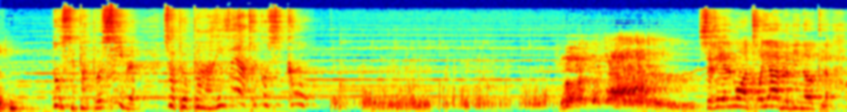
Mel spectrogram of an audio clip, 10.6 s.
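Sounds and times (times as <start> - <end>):
speech: 0.0 - 4.8, 8.8 - 10.5
stomach gurgling: 4.0 - 8.8.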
